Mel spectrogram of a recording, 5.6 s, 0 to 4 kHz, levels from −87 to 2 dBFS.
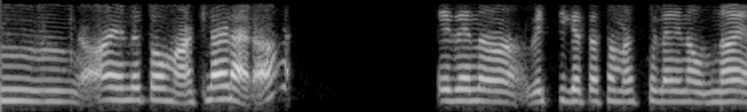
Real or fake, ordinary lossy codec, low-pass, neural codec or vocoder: fake; none; 3.6 kHz; vocoder, 44.1 kHz, 128 mel bands, Pupu-Vocoder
